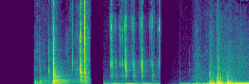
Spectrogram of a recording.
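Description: Rapid sharp clicking like typing on a computer keyboard, in two short bursts, then a louder low thump near the end, as the intro's sound effect.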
